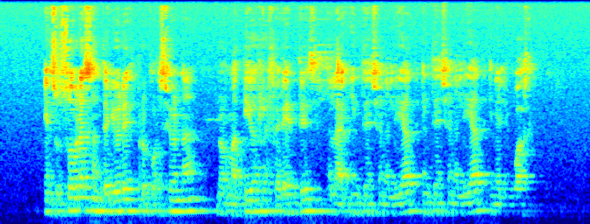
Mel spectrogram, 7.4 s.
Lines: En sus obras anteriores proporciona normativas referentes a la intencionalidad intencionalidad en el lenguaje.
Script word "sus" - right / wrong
right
